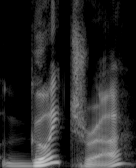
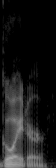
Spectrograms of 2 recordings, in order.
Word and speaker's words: Goitre: It is actually pronounced goiter. It is spelled Goitre. It is the chiefly British variation of goiter with the R and the E swapped.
